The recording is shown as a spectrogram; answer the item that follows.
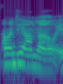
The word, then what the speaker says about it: Andiamo: I may get his name wrong here, but Andiamo, is that correct? Do I have that right? – Yes. Andiamo. It means let's go in Italian.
